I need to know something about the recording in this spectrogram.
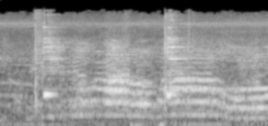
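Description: A group of children singing or chanting together, with a sharp metallic strike about once a second keeping time.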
